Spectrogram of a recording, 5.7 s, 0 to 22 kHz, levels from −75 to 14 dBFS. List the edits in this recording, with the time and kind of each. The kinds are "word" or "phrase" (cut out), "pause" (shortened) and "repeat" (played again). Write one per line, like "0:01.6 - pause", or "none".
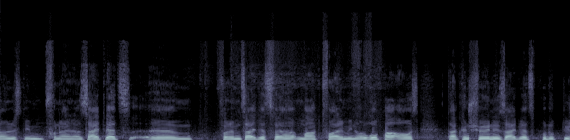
0:04.7 - word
